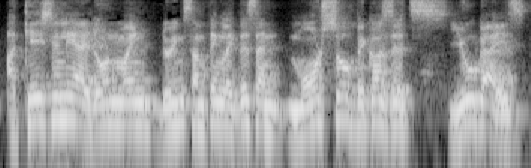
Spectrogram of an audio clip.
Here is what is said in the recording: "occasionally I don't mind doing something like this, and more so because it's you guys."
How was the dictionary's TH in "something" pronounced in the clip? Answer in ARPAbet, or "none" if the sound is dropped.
T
